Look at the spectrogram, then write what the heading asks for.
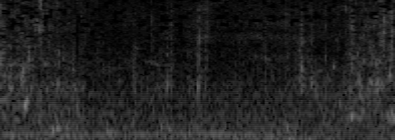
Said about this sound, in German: Es ist wunderschön hier. Wir paddeln jetzt hier so am Ufer entlang.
